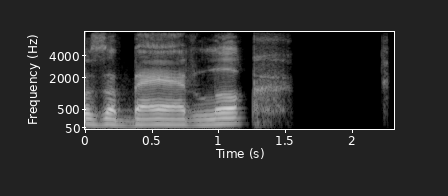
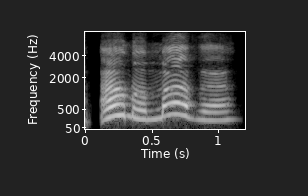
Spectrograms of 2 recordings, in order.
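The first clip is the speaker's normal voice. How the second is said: high-pitched mock quote of a singer; 11 semitones higher, 3 dB louder than usual. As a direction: mimic a star's earnest declaration, pitched way up. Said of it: "[name] didn't really say anything profound".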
